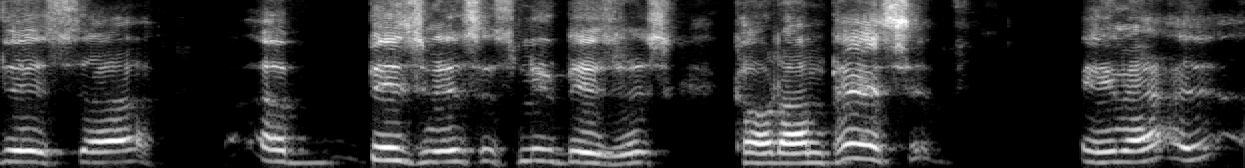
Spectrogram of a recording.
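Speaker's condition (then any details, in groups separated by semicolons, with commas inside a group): Cerebral palsy; wheelchair user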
